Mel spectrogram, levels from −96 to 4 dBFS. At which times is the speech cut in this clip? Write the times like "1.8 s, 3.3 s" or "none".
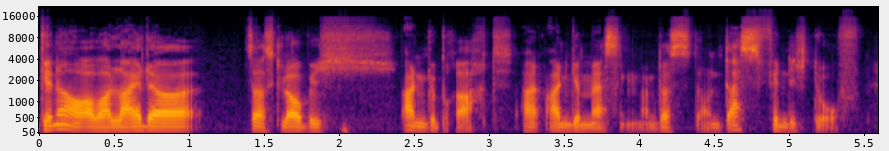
1.4 s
